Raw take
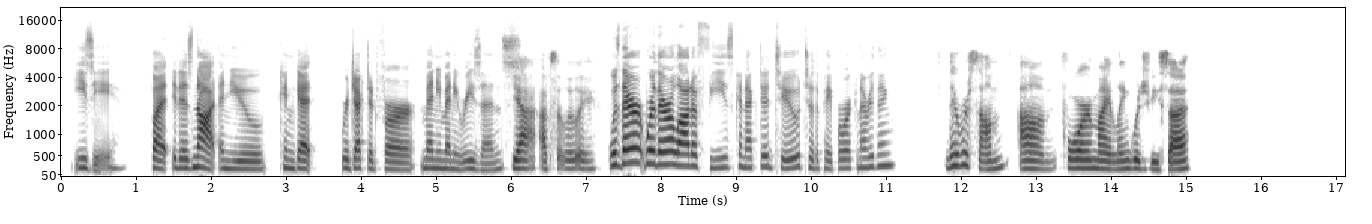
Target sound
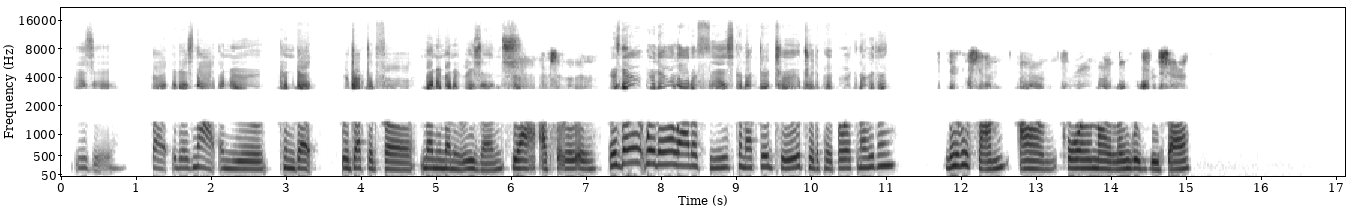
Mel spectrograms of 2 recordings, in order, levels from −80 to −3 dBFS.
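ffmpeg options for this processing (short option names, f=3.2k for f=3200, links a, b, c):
-filter_complex "[0:a]acrossover=split=200[a][b];[b]acompressor=threshold=-26dB:ratio=3[c];[a][c]amix=inputs=2:normalize=0,acrossover=split=1200[d][e];[d]asoftclip=type=tanh:threshold=-22.5dB[f];[f][e]amix=inputs=2:normalize=0,afftfilt=real='re*(1-between(b*sr/4096,1300,3100))':imag='im*(1-between(b*sr/4096,1300,3100))':win_size=4096:overlap=0.75,dynaudnorm=f=930:g=5:m=14dB,equalizer=f=1.6k:t=o:w=0.33:g=-3,equalizer=f=3.15k:t=o:w=0.33:g=11,equalizer=f=5k:t=o:w=0.33:g=-4,equalizer=f=8k:t=o:w=0.33:g=12,volume=-1dB"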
